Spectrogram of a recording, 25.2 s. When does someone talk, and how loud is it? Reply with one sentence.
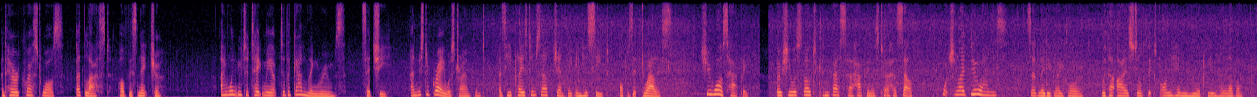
The talking can be heard from 0.0 to 24.9 s, at a steady volume.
